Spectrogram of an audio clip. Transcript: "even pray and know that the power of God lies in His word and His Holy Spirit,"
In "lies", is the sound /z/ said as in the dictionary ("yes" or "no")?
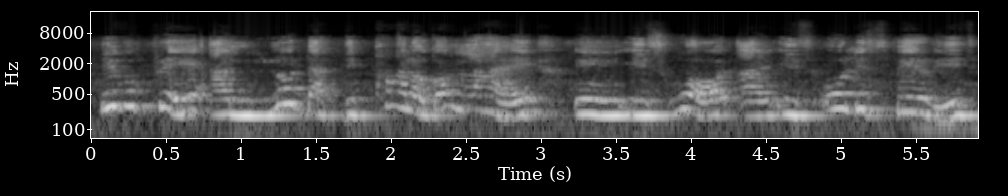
no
